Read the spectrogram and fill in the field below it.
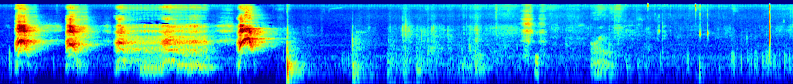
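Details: Maltese dog during a game of fetch, giving four loud, harsh barks with growly undertones in the first few seconds, then quiet thuds, scuffles and faint small sounds for the rest.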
